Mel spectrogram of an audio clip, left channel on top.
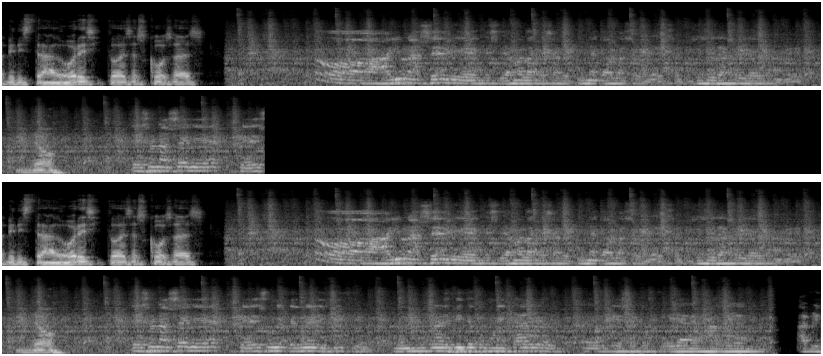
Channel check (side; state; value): left; drops out; at 10.9 s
